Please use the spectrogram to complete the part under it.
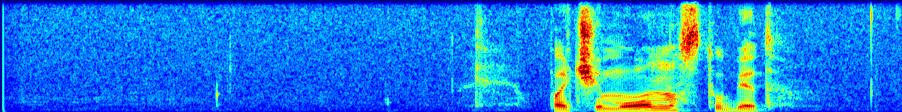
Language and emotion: Russian, neutral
